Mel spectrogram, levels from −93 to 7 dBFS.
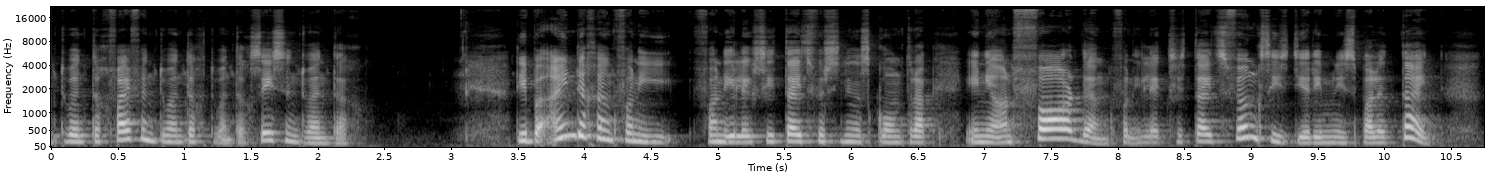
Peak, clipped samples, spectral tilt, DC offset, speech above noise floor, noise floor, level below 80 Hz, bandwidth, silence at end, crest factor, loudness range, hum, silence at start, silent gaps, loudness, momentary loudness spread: -2 dBFS; under 0.1%; -5.5 dB/octave; under 0.1%; 46 dB; -67 dBFS; -58 dBFS; over 20 kHz; 0.1 s; 20 dB; 4 LU; none; 0 s; none; -21 LUFS; 12 LU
